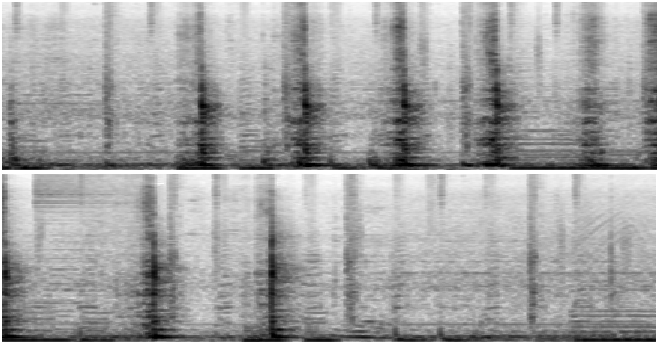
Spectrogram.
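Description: Ginger is chopped with a knife on a wooden board, a run of crisp, close knocks in an uneven steady rhythm, about a dozen strikes with brief scraping between them.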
